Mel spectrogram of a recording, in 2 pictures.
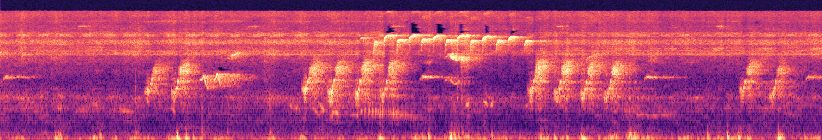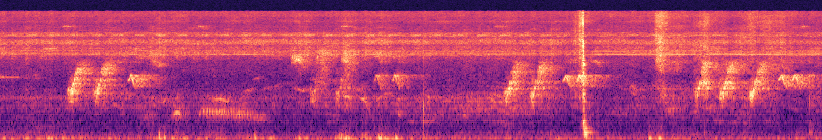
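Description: Wild birds calling: short chattering phrases of quick notes repeated every second or so, with a few brief whistled notes and a short high twitter about four seconds in, over low irregular thumps.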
